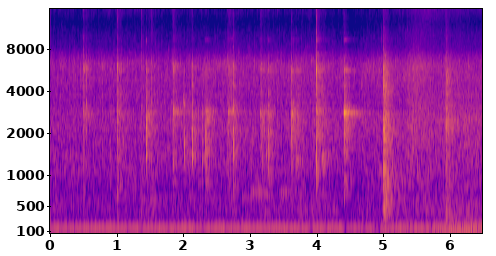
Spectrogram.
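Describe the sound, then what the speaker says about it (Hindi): A spoon clinks and scrapes in a pan at a fairly regular pace while ginger, garlic and green chili paste is stirred into softened onions, over a faint low sizzle, with no talking. "अच्छे से मिक्स करेंगे और हल्का सा हम इसको फ्राई कर लेंगे।"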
